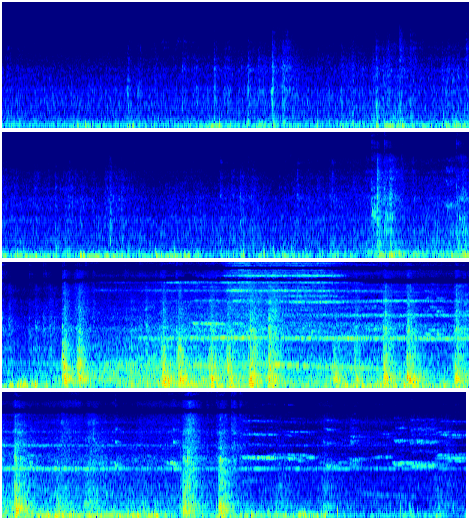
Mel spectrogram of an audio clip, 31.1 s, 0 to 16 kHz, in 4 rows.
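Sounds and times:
train wheels clacking over rail joints: 11.4 - 20.4, 21.0 - 25.2, 26.1 - 28.1
high wheel squeal: 17.8 - 31.0.

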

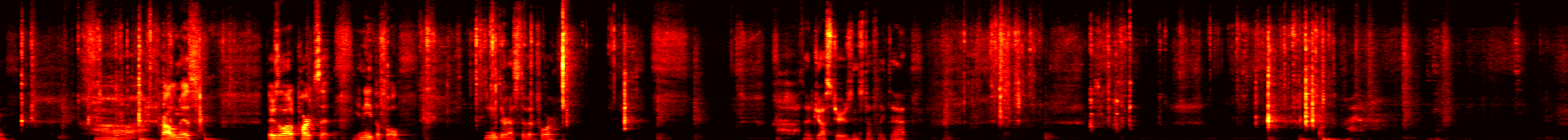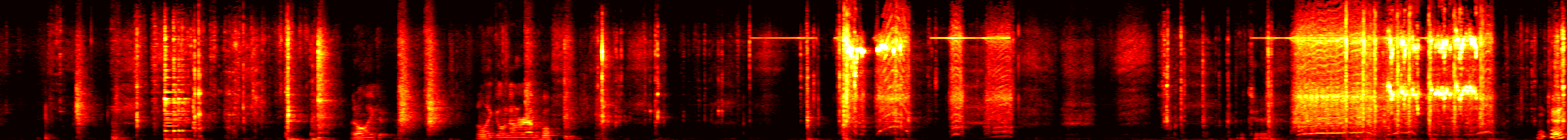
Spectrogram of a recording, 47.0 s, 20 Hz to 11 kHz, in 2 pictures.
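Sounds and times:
power drill whining: 35.3 - 38.8, 42.5 - 46.1.

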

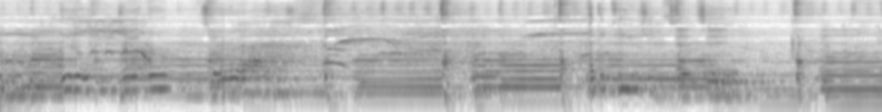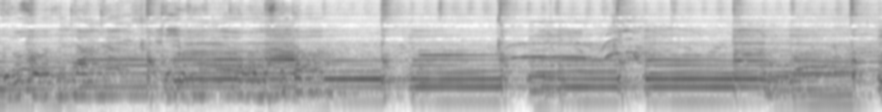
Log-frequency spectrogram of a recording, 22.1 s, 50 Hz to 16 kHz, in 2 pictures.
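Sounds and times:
man singing lead vocal: 0.0 - 4.8, 7.2 - 9.8, 10.8 - 16.1
crowd voices: 0.0 - 22.0
rock band playing live: 0.0 - 22.0.

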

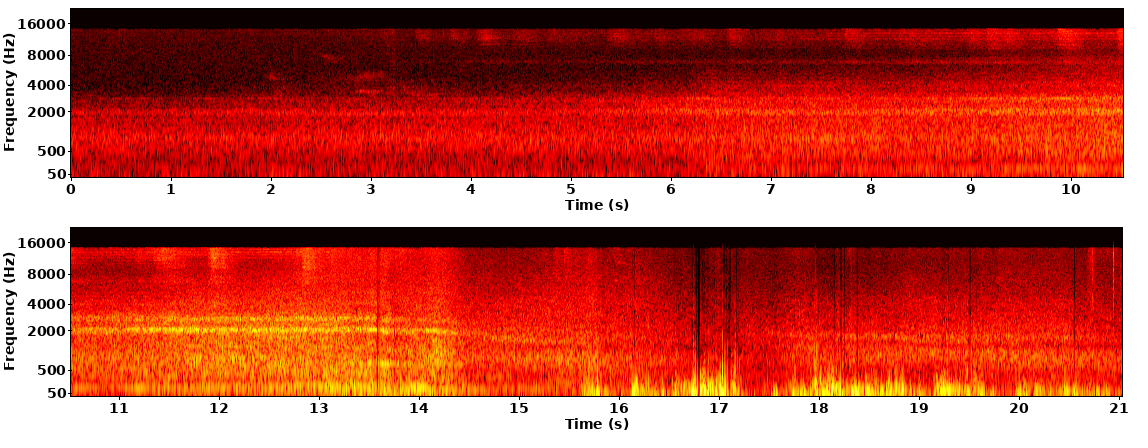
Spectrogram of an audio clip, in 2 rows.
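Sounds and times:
diesel locomotive engine: 0.0 - 21.0
freight wagons rushing past: 5.1 - 21.0.

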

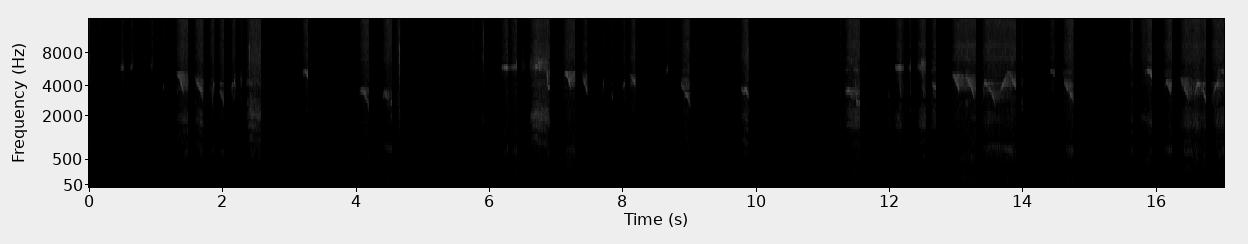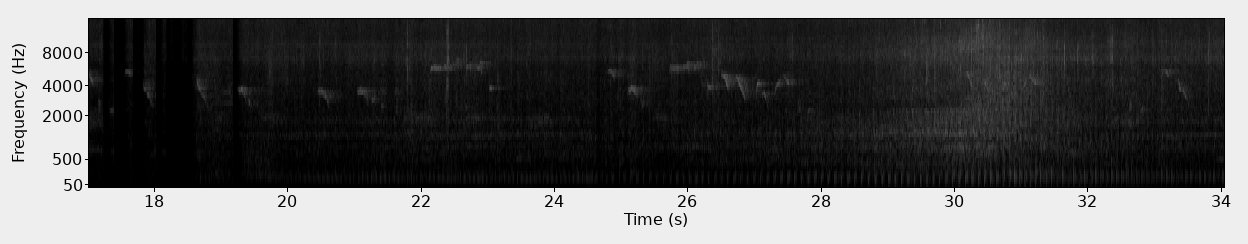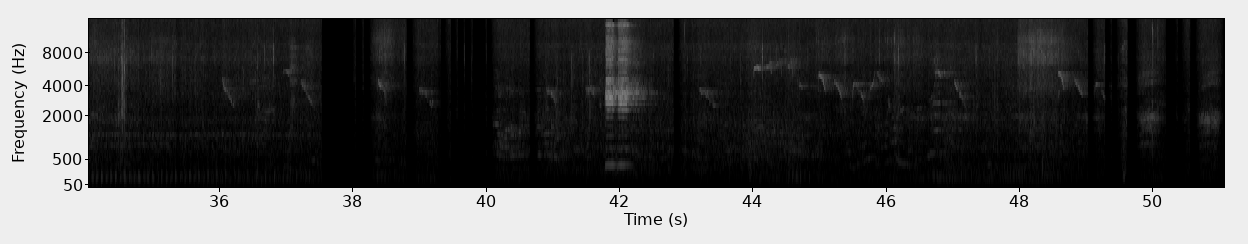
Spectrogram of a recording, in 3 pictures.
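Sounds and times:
small birds chirping: 18.6 - 37.6, 40.9 - 50.1
vehicle engine passing: 18.7 - 37.5, 41.8 - 48.8.

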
